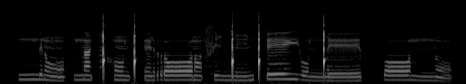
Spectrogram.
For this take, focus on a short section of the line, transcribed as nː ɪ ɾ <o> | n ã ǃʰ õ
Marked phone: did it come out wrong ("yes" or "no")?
yes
